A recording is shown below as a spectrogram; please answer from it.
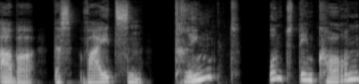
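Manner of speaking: swapped articles "das" and "den" stressed slowly.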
